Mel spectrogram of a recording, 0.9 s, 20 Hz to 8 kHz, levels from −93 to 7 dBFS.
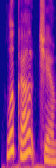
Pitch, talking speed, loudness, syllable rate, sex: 240 Hz, 210 wpm, -17 LUFS, 4.1 syllables/s, female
